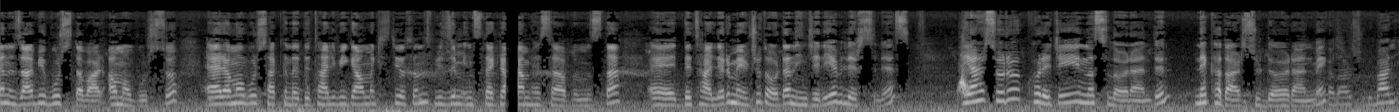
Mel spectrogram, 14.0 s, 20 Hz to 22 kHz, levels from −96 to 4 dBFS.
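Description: At 5.05 s a gap at a join of encoded pieces cuts the sound for about 134 ms, until 5.18 s. Two separately encoded segments were joined untrimmed, leaving encoder start delay and end-frame padding in place; the codec softens the gap's edges before the sound resumes where it stopped.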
